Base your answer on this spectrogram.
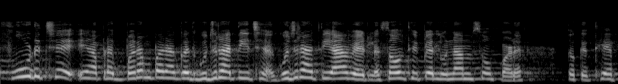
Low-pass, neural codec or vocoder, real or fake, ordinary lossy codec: none; codec, 16 kHz, 8 kbps, FreqCodec, larger model; fake; none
